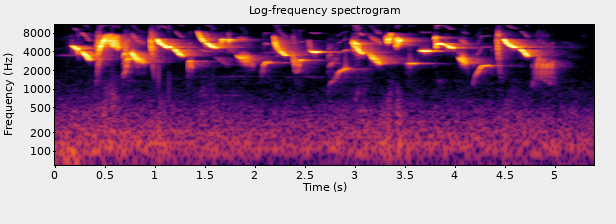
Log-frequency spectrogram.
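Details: Black-throated canary singing a rapid, continuous run of bright whistled notes, mostly sharp downward slurs and short trills, lasting about five seconds before stopping abruptly; no other sounds.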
